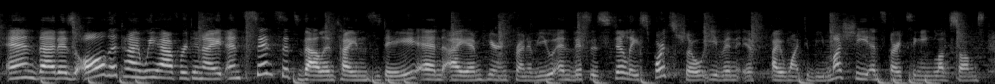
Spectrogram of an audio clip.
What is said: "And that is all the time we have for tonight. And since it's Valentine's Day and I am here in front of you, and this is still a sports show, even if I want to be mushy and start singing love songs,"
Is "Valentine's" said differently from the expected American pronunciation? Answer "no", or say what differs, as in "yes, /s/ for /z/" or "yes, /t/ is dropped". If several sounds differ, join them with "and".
no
